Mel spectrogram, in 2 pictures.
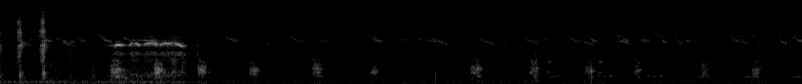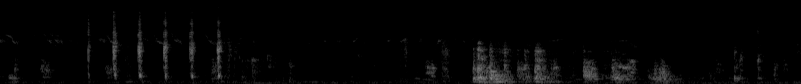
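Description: Chickens clucking faintly, with a long run of quick high chirps through the middle and a louder run of clucks near the end.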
